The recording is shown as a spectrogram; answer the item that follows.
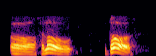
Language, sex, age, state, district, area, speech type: Manipuri, male, 18-30, Manipur, Senapati, rural, conversation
